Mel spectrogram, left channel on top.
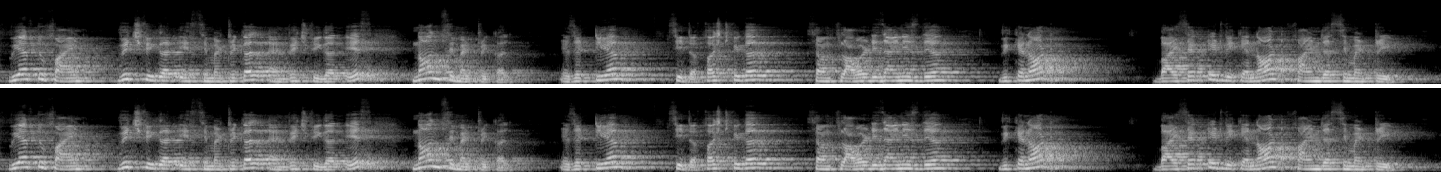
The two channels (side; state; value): both; identical; correlation 1.00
